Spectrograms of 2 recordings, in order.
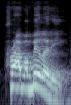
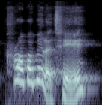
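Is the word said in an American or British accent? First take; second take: American; British. First: It is said in an American accent. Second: It is said in a British accent. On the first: "in the American accent" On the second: "let me read it in British"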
